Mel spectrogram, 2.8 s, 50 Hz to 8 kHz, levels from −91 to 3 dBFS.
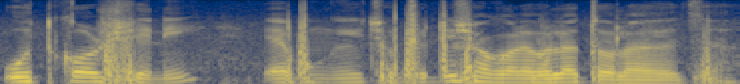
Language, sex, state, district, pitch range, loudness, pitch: Bengali, male, West Bengal, North 24 Parganas, 120-155 Hz, -14 LUFS, 135 Hz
